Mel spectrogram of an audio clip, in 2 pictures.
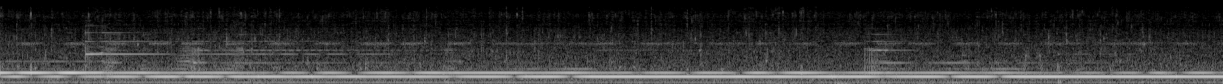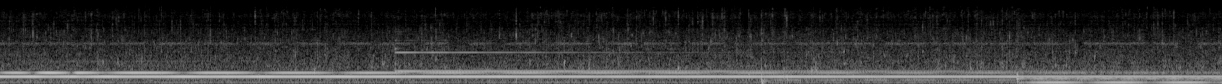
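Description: Tibetan singing bowls ringing in a meditation music track: two long, steady tones that pulse gently, with fresh strikes adding higher ringing tones about a second in and again near nine seconds. Another bowl joins at around sixteen seconds, and a lower pulsing drone comes in near the end.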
